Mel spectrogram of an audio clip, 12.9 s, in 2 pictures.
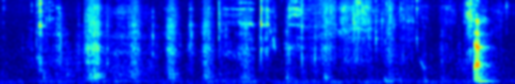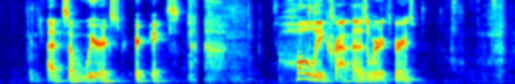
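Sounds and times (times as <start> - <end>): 
chewing crunchy cinnamon cereal: 0.0 - 7.0, 11.7 - 12.8
speech: 5.9 - 6.2, 7.0 - 8.8, 10.2 - 11.8.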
